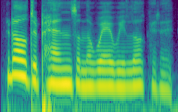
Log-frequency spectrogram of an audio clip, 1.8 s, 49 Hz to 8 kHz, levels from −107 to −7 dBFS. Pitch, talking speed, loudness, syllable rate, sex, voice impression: 175 Hz, 335 wpm, -16 LUFS, 6.6 syllables/s, female, very feminine, very adult-like, very middle-aged, thin, slightly tensed, slightly weak, dark, slightly soft, slightly clear, fluent, slightly cute, very intellectual, slightly refreshing, sincere, very calm, slightly friendly, slightly reassuring, unique, very elegant, sweet, slightly lively, kind, modest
